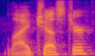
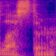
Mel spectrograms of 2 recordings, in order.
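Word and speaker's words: Leicester: Maple Hill Disc Golf in Lester Massachusetts USA leester leester I believe it's pronounced Lester Lester yeah Lester ler it's like wierer ah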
